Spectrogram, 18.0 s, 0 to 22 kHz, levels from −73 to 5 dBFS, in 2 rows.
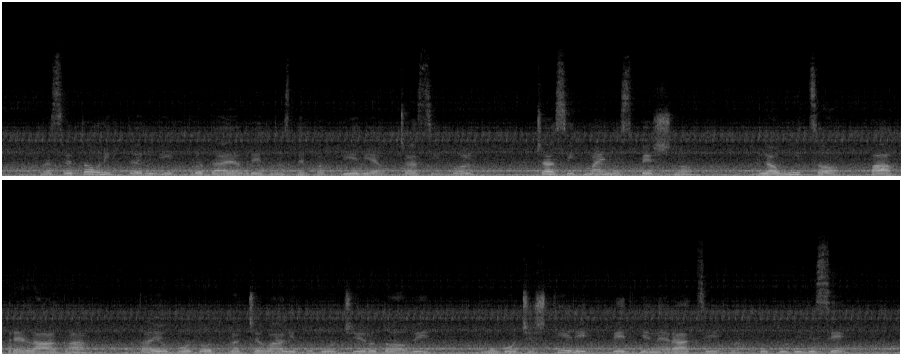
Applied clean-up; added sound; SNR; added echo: none; Mechanical fan; 1 dB; none.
